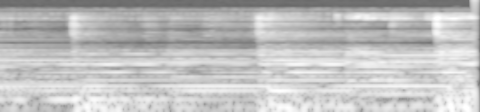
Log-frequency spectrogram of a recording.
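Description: Live worship-band music with no singing: sustained piano and strummed guitar chords over a drum kit, with a low beat landing about once a second.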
